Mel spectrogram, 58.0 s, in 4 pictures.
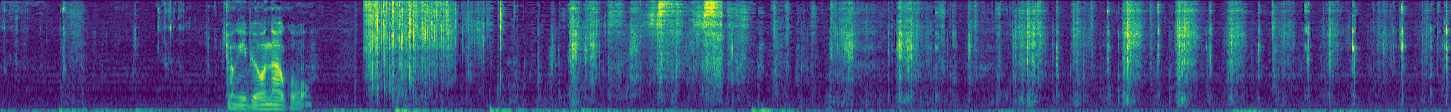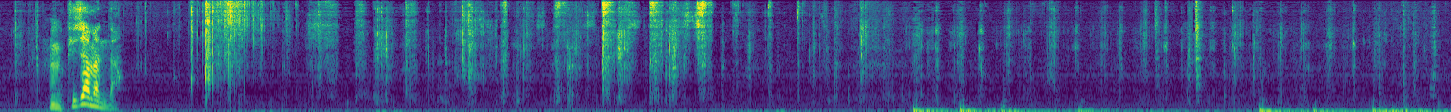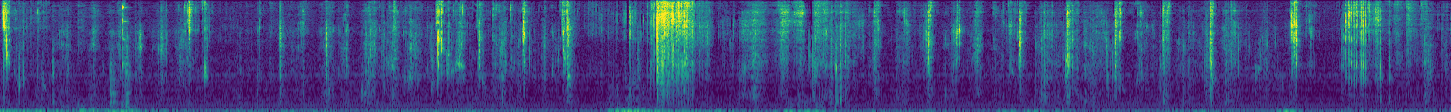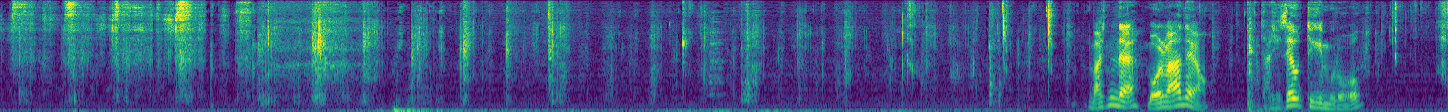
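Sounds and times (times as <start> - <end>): person chewing food: 0.0 - 2.2, 3.6 - 15.0, 15.7 - 54.4, 57.0 - 58.0
crunchy bites: 3.6 - 7.5, 15.9 - 22.6, 32.2 - 48.4.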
